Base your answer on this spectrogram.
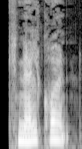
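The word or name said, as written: KNALDGRØN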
